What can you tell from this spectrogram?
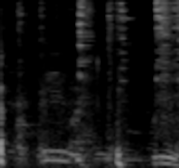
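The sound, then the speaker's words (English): Silverware and fresh plates clink against each other on a table as they are set out for when the food comes, in a few quick, bright knocks spread over a couple of seconds, fairly quiet, with faint murmuring in the background. “So silverware. When the food comes. Fresh plates.”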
